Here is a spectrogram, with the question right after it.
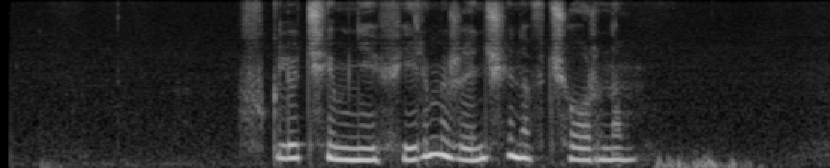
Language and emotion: Russian, neutral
